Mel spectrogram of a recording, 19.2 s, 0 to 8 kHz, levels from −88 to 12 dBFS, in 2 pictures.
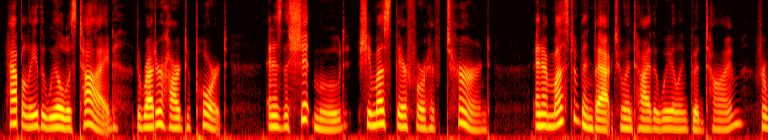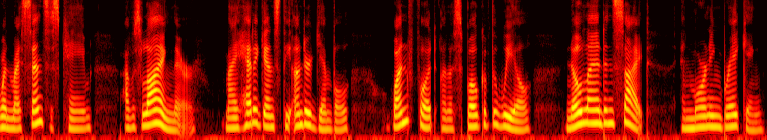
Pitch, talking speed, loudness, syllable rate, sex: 190 Hz, 195 wpm, -20 LUFS, 5.3 syllables/s, female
